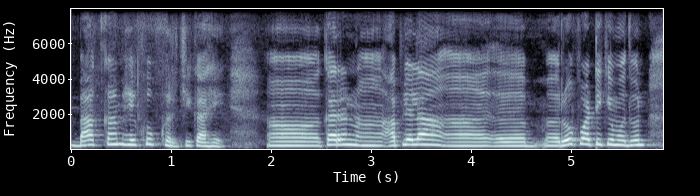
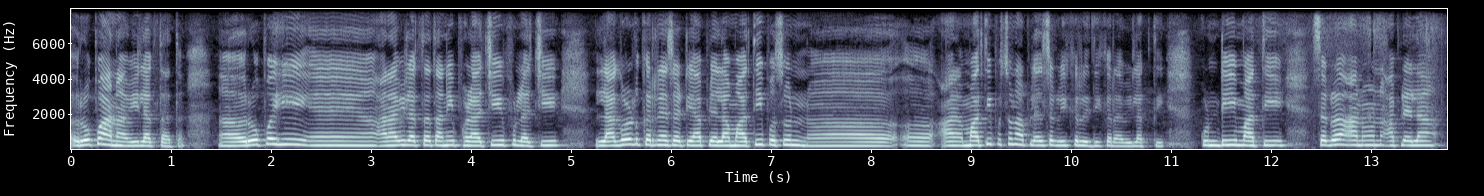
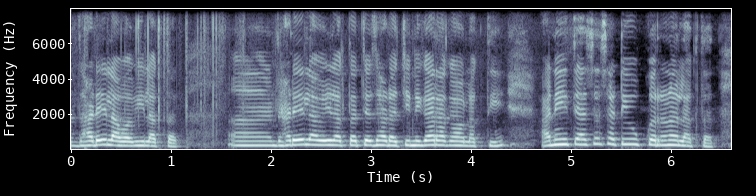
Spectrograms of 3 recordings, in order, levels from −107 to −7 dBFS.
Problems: none marked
